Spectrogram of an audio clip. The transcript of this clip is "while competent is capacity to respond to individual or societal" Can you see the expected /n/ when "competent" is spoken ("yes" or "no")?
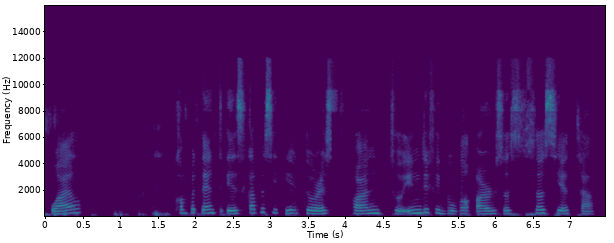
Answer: yes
